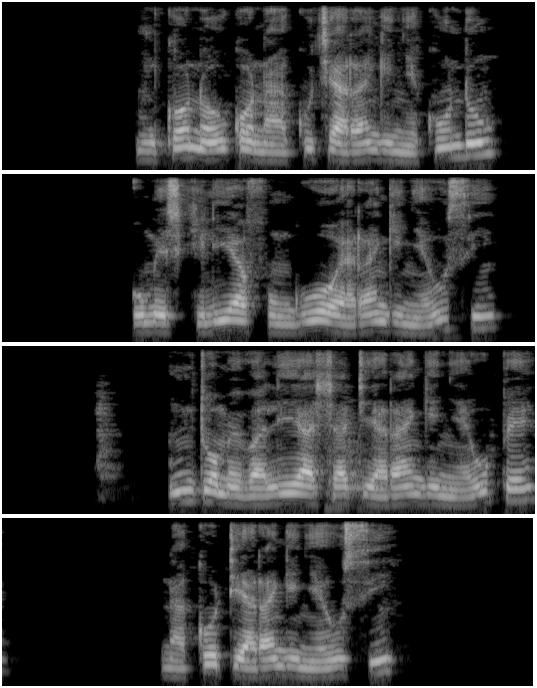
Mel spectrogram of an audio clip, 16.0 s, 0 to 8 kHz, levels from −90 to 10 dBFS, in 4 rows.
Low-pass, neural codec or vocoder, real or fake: 7.2 kHz; none; real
